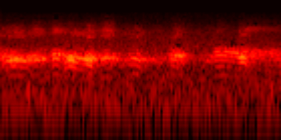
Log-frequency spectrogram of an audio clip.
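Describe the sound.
Crows caw over a barren, devastated area of collapsing houses. Their harsh, overlapping calls form a continuous clamor at a fairly steady, moderate volume.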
